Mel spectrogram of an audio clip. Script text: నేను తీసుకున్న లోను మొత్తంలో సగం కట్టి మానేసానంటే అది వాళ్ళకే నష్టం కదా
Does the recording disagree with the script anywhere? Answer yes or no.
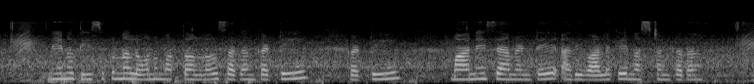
yes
